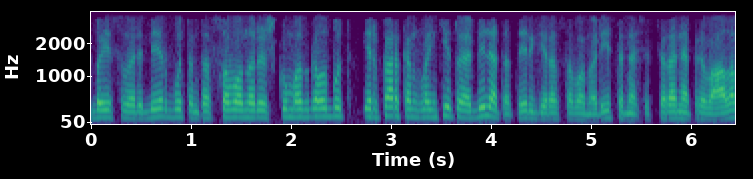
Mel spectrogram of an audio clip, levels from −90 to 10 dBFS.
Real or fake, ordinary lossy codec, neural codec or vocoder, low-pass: real; MP3, 32 kbps; none; 3.6 kHz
